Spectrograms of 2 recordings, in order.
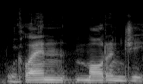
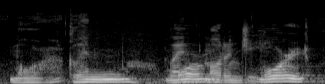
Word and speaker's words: Glenmorangie: which is, like many Scotch whisky brands, often butchered. They did it in a humorous way. How do you... Glenmorangie. Glenmorangie.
